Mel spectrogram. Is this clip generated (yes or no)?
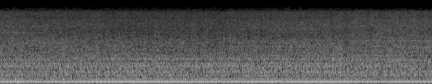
yes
